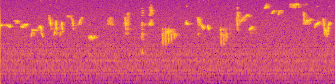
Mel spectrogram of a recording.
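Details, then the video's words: Mugimaki flycatcher masteran song, vigorous and full of isian phrases: varied high chirps, a few descending slurs and buzzy notes, spaced by short pauses across five seconds. "MASTERAN SIKATAN MUGIMAKI GACOR FULL MATERI ISIAN"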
